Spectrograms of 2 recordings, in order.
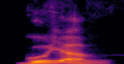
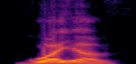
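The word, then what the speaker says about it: goyave: Certains vont le prononcer goyav, d'autres goyav comme le mot voyage.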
